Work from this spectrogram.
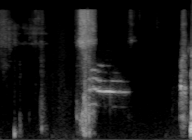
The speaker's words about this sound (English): my cat my cat's got some input on that apparently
